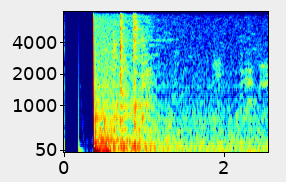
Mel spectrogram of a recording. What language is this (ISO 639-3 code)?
isl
